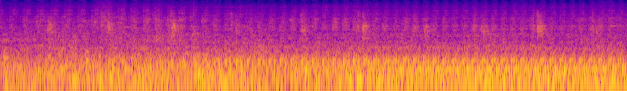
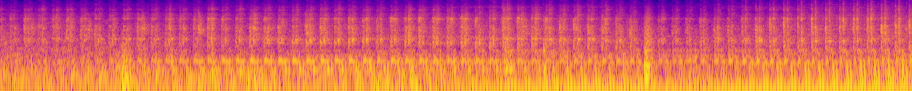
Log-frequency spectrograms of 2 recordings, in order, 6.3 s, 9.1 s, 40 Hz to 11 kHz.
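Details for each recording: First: Yanmar 2GM20F sailboat diesel idling in neutral just after lift pump and mixing elbow replacement and fuel priming; water flowing out, idle a little rough but steady low chug with even beat, no knocks or misses; new lift pump seems good, seems to be running normally. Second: Yanmar 2GM20F sailboat diesel just after lift pump and mixing elbow replacement and fuel priming, in neutral: steady low chug idle with unevenly wavering firing; rough idle, cause not yet known.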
